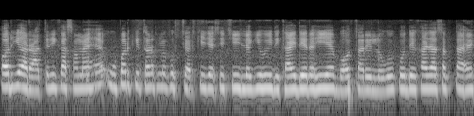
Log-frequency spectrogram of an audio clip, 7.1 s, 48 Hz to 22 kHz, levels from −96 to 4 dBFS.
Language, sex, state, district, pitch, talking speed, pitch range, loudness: Hindi, male, Goa, North and South Goa, 205 Hz, 235 wpm, 200-220 Hz, -18 LUFS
